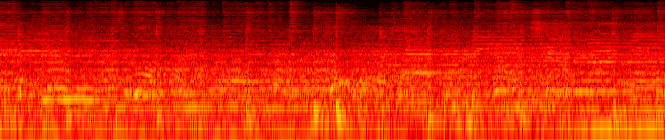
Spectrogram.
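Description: Live rock band playing through a festival PA, heard from within the audience: electric guitar and bass over a steady drum beat.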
